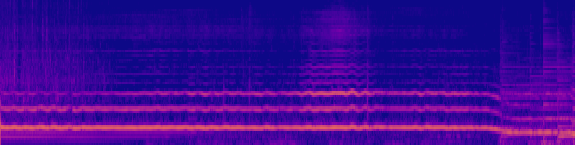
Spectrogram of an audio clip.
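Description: Background music: a voice hums one long held note with a slight waver, then slides down to a lower note near the end. Soft low backing chords fade out about two seconds in.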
